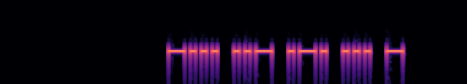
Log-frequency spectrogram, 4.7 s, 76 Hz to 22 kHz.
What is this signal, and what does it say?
Morse code, heard as a keyed tone, about 22 wpm, 700 Hz. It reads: BURST
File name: 5 Letter Words - First 3 Letters Given - 22wpm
